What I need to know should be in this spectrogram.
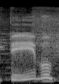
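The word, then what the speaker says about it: Pääbo: Es, el, sueco, es un investigador sueco, trabaja en Alemania, se llama Svante Peevo se escribe Paavo con doble A y diéresis en las dos, se pronuncia Peevo.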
